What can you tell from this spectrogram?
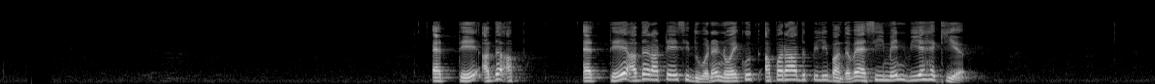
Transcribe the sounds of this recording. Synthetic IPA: t̪ːe | æt̪ːeːad̪əɾaʈeːsid̪uʋənənojekut̪apəɾaːd̪əpiliband̪əʋəæsiːmenʋijəɦɛkijə̰

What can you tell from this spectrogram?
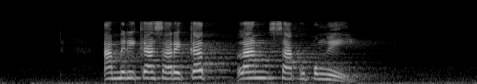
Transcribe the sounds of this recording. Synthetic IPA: ʔameɾikasaɾekat̪̚lansakupəŋe

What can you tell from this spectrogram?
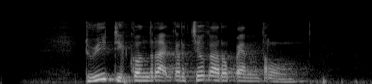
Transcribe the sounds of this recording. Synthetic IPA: d̪̥ṳwid̪̥i̤kɔnt̪ɾaʔkərd̥ʒ̥ɔ̤kaɾopɛnt̪əl

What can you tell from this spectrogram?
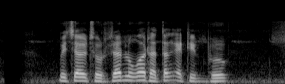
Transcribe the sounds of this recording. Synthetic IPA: mit͡ʃəl̥d͡ʒ̥o̤rd̥anluŋɔɖ̥ä̤t̪əŋɛd̥inbʊk̚

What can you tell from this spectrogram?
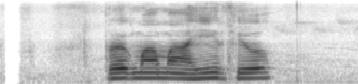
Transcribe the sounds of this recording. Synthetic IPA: prʌjoɡmamaɦirt̪ʰijo

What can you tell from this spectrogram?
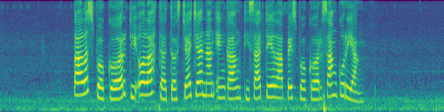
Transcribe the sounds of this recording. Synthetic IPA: t̪aləsb̥ɔ̤ɡ̥ɔrd̪̥i̤ʔolahd̪̥ä̤d̪̥ɔ̤sd̥ʒ̥a̤d̥ʒ̥a̤nanʔɪŋkaŋd̪̥i̤sad̥elapɪsb̥ɔ̤ɡ̥ɔrsaŋkuɾijaŋ

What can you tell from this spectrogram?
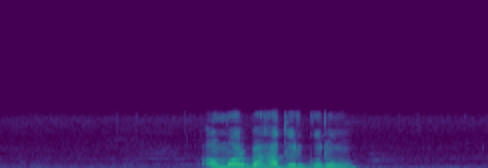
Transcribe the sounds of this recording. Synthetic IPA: ɔ̰mɔɾbaɦad̪uɾɡuɾuŋ

